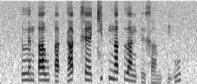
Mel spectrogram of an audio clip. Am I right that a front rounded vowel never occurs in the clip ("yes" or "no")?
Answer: yes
